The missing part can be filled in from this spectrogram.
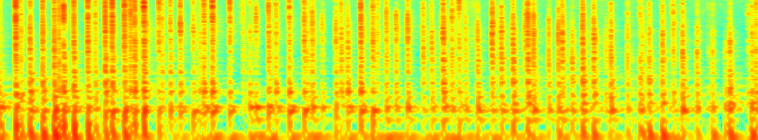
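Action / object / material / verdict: tap / cardboard copy paper box lid / cardboard / none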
